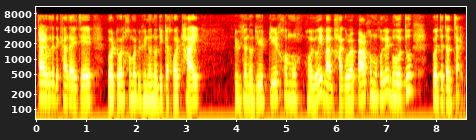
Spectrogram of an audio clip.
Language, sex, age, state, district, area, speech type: Assamese, male, 18-30, Assam, Majuli, urban, spontaneous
